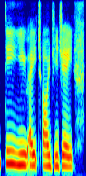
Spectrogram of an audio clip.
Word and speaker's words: Duhigg: I think you'd say his name, Duhigg.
